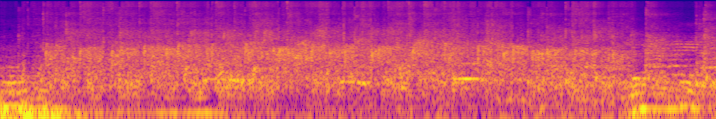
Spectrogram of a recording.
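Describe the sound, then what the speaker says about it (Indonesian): Steady applause from an audience fills the whole stretch, dense clapping at a constant level with a faint murmur of voices underneath. "Dari tepuk tangan dulu kelompok terakhir"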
